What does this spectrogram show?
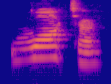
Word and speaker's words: water: Same with this word, water, water. The stress is in the first syllable, what. So then the schwa sound appears in the unstressed syllable, water, water, Okay, I'm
